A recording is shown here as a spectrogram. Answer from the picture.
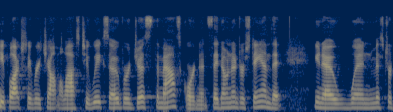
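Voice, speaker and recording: Speaking in a normal speaking voice, a woman keeps a moderate pace. Her pitch is fairly low and her intonation fairly even. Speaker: guest. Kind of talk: interview answer. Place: studio.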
